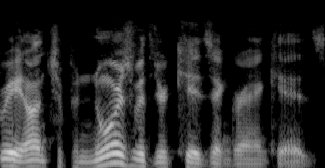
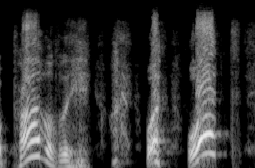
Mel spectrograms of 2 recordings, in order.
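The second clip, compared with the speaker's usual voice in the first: high, loud shocked disbelief; incredulous shout; 12 semitones higher, 8 dB louder than usual. Retold or imitated. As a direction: repeat it back in stunned outrage. Disbelief at Billy's answer.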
